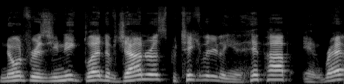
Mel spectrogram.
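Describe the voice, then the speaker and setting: In a very clean recording with a silent background, a man with a raised, projected voice and a bright, sharp tone speaks at a fairly quick pace with high pitch and ordinary pitch variation. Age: 40s. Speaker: podcast host. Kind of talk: casual interview chat. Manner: animated.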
